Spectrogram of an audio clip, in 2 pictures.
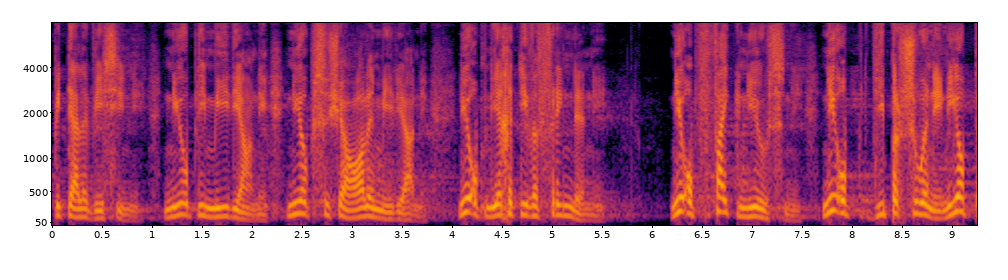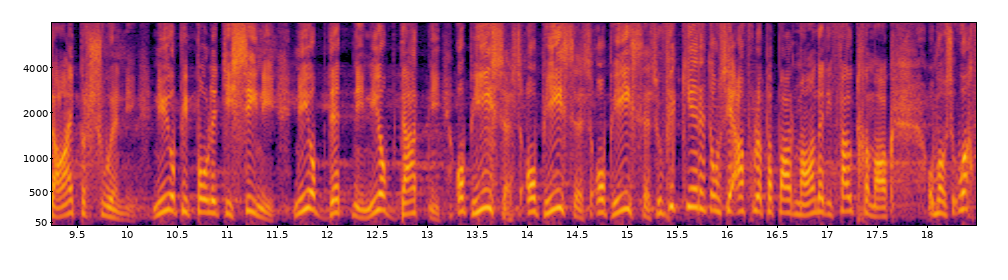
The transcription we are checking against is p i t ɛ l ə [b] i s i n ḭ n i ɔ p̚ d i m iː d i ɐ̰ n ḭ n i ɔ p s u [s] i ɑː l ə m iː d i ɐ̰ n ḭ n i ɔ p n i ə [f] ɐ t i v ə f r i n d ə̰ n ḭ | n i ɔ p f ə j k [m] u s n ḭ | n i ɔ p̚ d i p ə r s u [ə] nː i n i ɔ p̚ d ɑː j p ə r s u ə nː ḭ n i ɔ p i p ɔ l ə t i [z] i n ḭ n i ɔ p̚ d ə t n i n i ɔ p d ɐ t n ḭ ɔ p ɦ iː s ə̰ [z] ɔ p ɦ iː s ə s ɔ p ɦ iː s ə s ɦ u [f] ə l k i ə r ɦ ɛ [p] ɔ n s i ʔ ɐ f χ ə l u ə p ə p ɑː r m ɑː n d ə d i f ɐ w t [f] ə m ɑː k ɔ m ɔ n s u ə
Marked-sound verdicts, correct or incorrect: incorrect: v, incorrect: ʃ, incorrect: χ, incorrect: n, correct, incorrect: s, incorrect: s, correct, incorrect: t, incorrect: χ

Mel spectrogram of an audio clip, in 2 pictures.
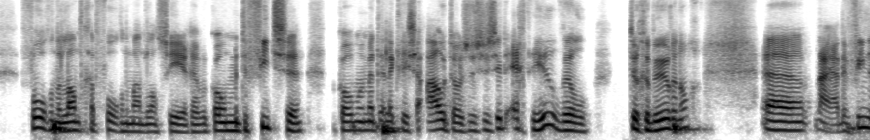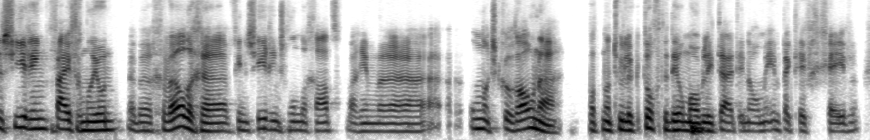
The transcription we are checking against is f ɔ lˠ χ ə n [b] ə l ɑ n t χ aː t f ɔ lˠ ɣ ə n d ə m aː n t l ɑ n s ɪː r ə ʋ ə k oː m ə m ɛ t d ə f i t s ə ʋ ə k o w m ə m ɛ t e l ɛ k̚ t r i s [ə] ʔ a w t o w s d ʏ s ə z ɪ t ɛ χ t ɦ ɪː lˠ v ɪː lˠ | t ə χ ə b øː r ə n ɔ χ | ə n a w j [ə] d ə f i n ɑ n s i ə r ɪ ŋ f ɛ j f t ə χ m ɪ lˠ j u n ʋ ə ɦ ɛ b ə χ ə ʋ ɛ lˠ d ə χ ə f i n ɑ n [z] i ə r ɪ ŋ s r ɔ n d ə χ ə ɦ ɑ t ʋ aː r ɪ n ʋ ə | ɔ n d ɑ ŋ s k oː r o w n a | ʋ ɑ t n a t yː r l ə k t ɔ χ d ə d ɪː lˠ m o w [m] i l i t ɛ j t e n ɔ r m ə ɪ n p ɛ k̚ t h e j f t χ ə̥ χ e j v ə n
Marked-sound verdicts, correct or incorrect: incorrect: d, correct, incorrect: a, incorrect: s, incorrect: b

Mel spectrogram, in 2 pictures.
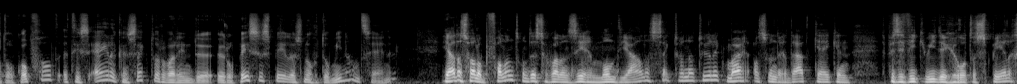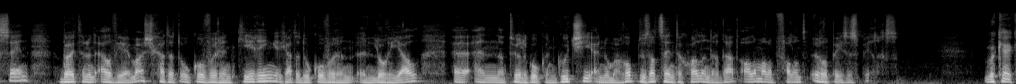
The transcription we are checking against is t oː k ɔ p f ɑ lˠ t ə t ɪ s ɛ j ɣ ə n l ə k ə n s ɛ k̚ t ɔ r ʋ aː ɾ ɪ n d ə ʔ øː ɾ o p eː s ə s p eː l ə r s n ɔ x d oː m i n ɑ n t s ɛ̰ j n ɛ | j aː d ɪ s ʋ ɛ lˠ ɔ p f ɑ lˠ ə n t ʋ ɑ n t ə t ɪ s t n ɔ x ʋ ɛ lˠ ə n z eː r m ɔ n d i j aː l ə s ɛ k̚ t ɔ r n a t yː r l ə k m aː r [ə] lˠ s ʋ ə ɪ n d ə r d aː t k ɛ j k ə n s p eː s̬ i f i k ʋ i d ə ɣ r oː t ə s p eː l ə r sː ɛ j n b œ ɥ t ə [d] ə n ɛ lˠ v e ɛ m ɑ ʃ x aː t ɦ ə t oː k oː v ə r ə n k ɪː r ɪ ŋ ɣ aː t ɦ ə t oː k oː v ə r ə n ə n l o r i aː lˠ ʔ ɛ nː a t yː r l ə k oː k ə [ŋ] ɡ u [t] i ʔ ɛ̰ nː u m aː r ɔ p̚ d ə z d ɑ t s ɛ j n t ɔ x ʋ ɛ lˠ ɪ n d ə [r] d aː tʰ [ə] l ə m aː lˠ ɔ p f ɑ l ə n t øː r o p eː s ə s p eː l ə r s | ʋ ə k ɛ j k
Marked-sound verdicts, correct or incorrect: incorrect: ɑ, incorrect: n, incorrect: n, incorrect: t͡ʃ, correct, incorrect: ɑ

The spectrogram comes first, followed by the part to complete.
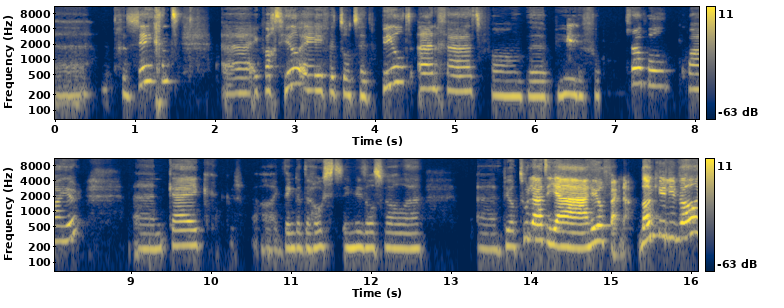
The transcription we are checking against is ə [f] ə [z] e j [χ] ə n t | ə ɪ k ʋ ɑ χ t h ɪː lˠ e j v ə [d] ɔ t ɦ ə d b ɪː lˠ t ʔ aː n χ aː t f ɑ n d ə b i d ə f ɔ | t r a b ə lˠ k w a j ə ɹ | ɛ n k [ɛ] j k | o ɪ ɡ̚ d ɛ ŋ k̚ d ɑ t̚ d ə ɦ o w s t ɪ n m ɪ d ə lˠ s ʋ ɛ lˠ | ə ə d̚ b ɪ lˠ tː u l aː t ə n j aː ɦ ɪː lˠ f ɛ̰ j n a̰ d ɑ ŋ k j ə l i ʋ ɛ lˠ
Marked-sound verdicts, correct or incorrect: incorrect: χ, correct, correct, incorrect: t, correct

